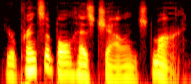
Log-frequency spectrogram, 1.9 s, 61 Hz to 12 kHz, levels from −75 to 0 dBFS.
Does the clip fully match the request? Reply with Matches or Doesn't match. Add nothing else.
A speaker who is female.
Doesn't match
